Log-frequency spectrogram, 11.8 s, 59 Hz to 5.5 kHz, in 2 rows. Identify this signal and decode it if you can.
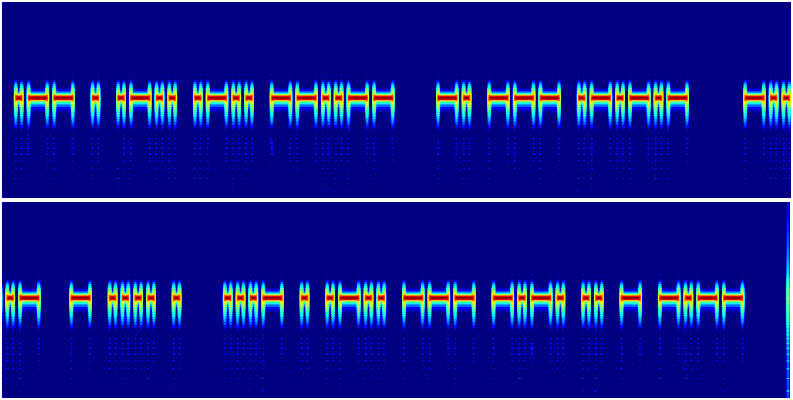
Morse code, heard as a keyed tone, about 25 wpm, 600 Hz. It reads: WELL, NO. <BT> THE VELOCITY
